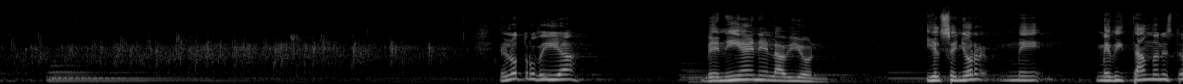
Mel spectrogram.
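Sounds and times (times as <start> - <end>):
audience applauding: 0.0 - 4.9
speech: 5.0 - 5.9, 7.1 - 8.3, 9.3 - 11.8.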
